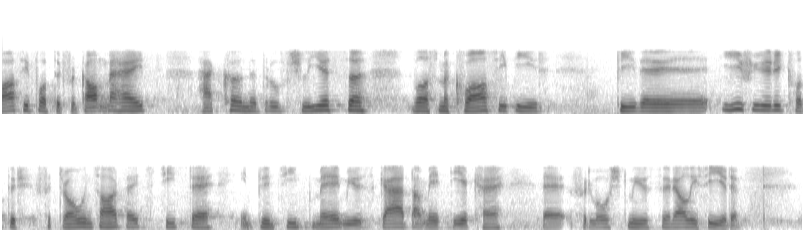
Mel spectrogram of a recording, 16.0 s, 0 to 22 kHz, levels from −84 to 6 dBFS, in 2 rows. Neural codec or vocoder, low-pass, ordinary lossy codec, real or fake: codec, 16 kHz, 1 kbps, X-Codec, HuBERT features, trained on LibriSpeech; 3.6 kHz; Opus, 64 kbps; fake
